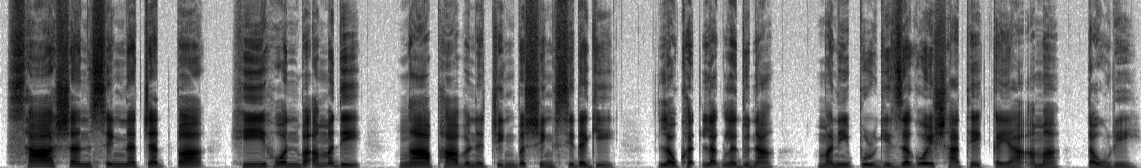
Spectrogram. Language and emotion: Manipuri, neutral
